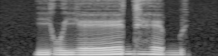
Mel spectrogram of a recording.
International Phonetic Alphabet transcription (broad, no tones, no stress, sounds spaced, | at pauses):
j u j eː dʱ e b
